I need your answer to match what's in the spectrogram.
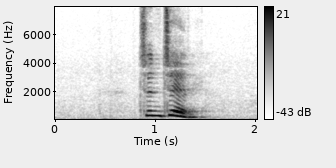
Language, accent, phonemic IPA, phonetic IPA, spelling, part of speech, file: Armenian, Western Armenian, /t͡ʃənˈt͡ʃel/, [t͡ʃʰənt͡ʃʰél], ջնջել, verb, HyW-ջնջել.ogg
- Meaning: 1. to wipe off, to clean, to delete, to erase 2. to destroy, to annihilate 3. to cross, to strike out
